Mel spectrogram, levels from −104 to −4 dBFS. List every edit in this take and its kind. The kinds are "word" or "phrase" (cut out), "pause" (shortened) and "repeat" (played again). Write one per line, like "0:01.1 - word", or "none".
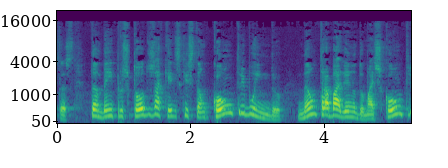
0:01.1 - phrase

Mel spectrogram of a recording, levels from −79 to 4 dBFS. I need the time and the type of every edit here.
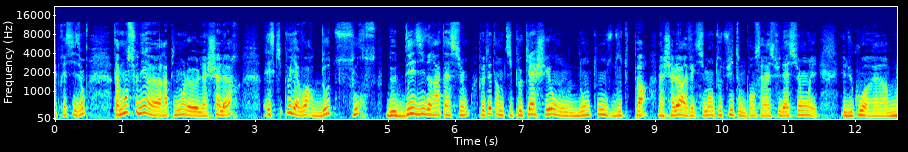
0:04.9 - pause
0:06.3 - pause
0:09.0 - pause

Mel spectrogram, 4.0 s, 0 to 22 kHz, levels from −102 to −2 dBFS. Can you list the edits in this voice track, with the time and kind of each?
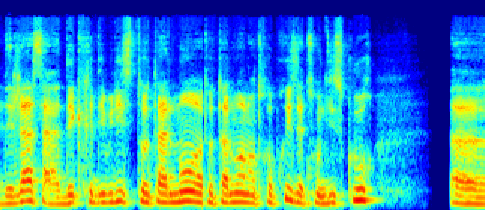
0:01.7 - word
0:02.6 - word

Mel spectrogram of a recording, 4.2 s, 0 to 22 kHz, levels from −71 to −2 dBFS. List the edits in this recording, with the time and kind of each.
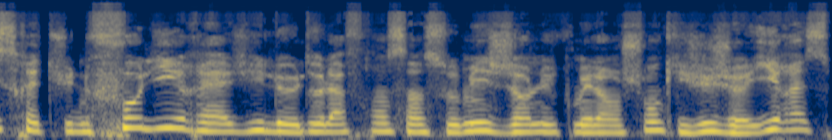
0:01.5 - word

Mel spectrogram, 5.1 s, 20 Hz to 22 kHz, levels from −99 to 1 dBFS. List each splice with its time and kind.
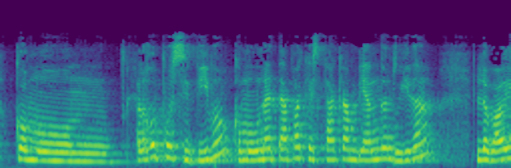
0:01.4 - word
0:03.9 - word

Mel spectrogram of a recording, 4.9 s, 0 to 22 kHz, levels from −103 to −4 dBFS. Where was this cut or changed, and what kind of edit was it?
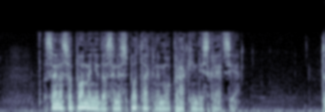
none

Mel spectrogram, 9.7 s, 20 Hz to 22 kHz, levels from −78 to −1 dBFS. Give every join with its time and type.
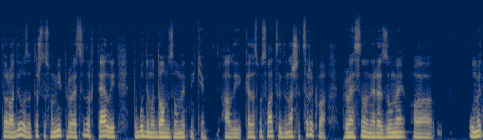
none

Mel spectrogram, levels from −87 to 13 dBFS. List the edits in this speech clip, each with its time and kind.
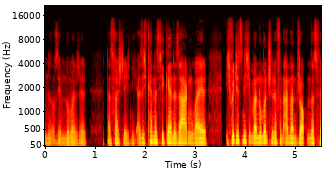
none

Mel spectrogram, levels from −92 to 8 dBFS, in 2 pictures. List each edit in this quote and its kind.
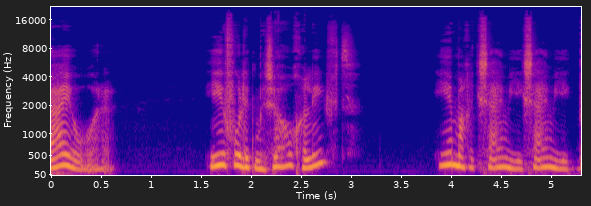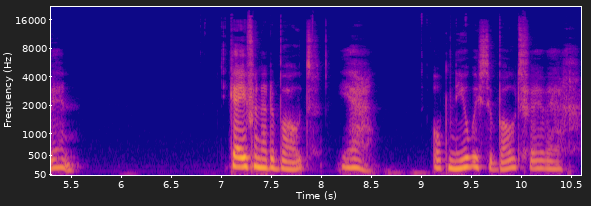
0:04.7 - repeat
0:07.1 - word
0:08.1 - pause

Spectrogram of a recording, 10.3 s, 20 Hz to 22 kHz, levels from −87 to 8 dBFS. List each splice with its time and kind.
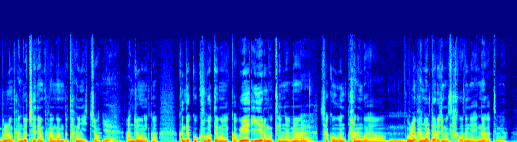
0:05.0 - word
0:06.3 - pause
0:06.9 - phrase

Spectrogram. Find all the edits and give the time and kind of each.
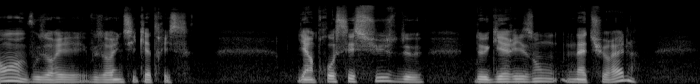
none

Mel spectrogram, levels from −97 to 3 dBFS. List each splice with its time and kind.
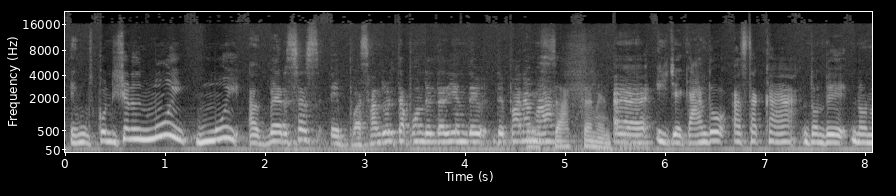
none

